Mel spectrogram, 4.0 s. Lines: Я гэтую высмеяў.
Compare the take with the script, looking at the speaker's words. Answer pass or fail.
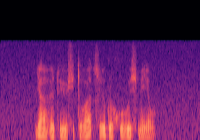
fail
